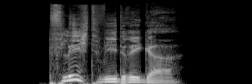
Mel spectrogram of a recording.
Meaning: 1. comparative degree of pflichtwidrig 2. inflection of pflichtwidrig: strong/mixed nominative masculine singular 3. inflection of pflichtwidrig: strong genitive/dative feminine singular
- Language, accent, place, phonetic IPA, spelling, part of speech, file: German, Germany, Berlin, [ˈp͡flɪçtˌviːdʁɪɡɐ], pflichtwidriger, adjective, De-pflichtwidriger.ogg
